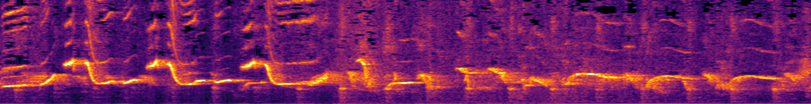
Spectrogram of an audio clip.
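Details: Cage-kept Chinese hwamei delivering looping whistled phrases: repeated downward-sliding notes in the first seconds, then a bubbling string of quick up-and-down slurs, with a low hum in the background.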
